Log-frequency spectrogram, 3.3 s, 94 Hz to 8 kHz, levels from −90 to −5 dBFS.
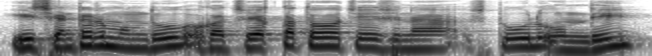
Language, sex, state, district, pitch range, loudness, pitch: Telugu, male, Telangana, Komaram Bheem, 175-205 Hz, -16 LUFS, 185 Hz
